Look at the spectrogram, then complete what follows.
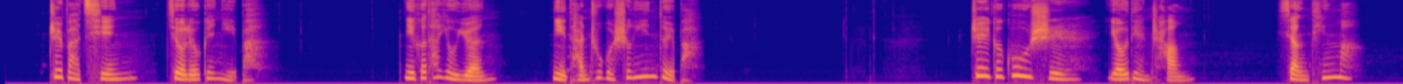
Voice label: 女 游戏动漫 女鬼 御姐音

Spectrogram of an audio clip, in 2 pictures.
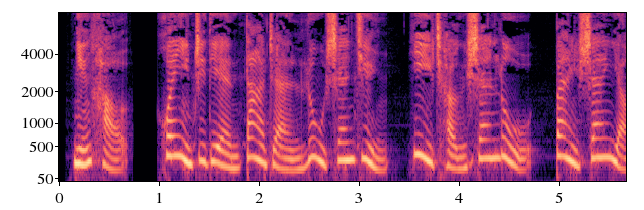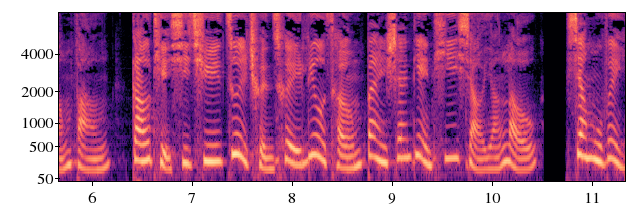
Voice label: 女 彩铃 欢迎致电; 大展·麓山郡

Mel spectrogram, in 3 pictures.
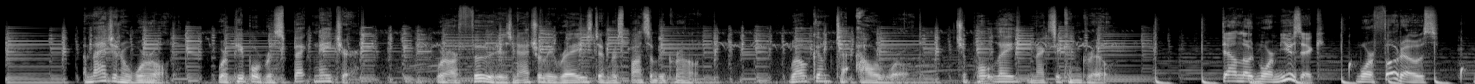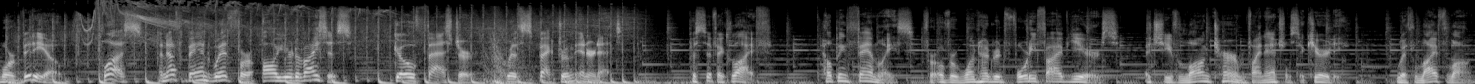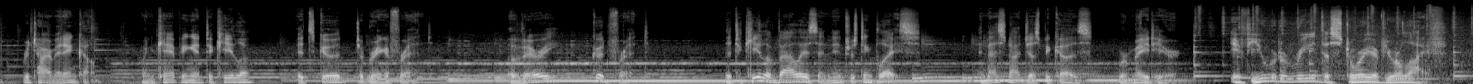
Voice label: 外籍英男 商业宣传片合辑

